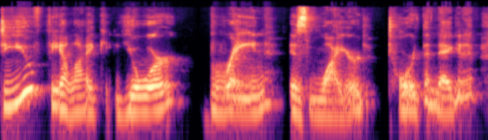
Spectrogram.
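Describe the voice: A woman's put-on character voice, raspy and fairly low in pitch, at a fairly slow pace on a very clean recording with a silent background.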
